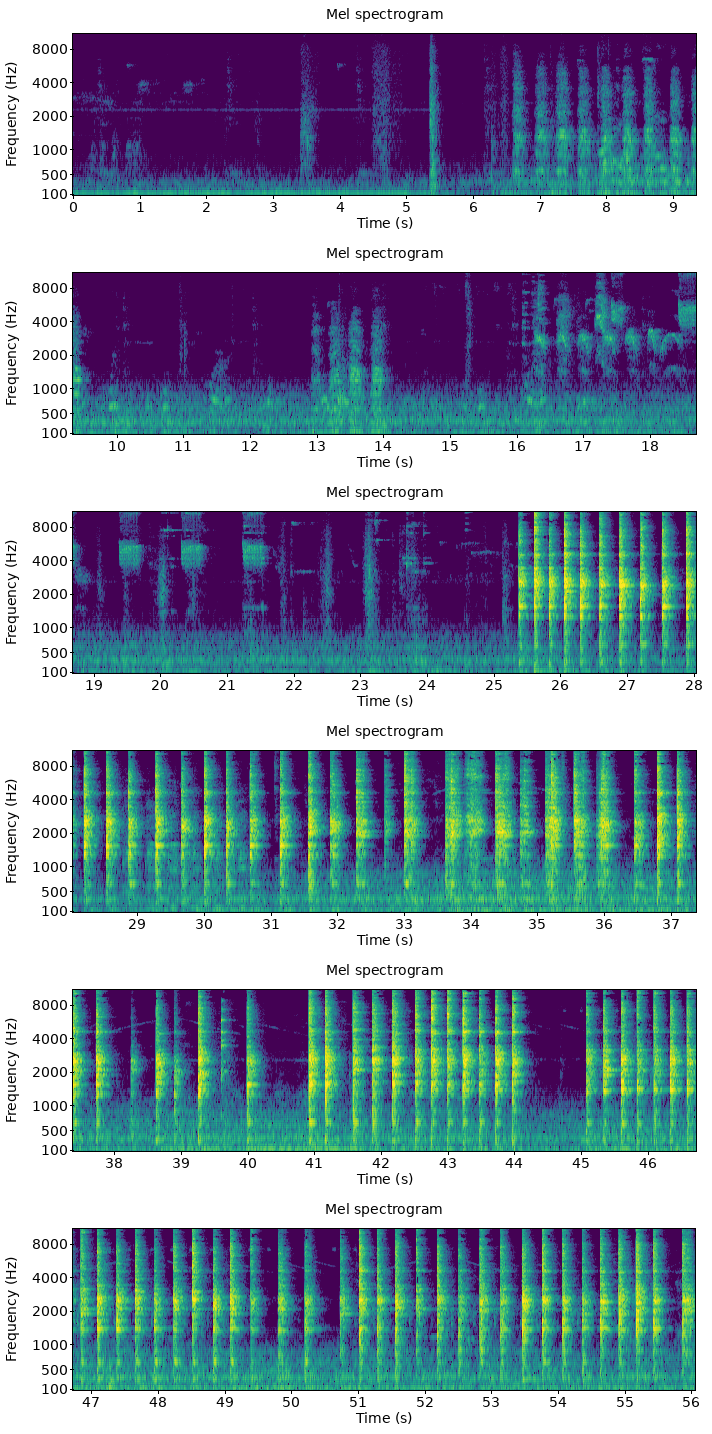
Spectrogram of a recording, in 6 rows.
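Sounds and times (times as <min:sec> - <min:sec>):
hammer striking metal: 0:25.4 - 0:44.2, 0:45.1 - 0:56.0.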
